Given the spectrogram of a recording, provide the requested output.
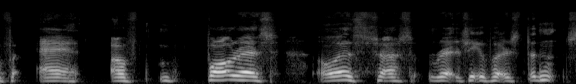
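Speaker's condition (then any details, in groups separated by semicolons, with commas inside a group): Cerebral palsy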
